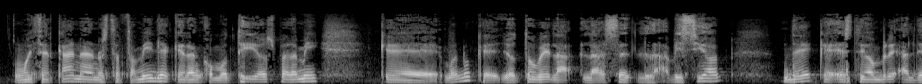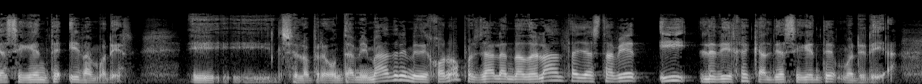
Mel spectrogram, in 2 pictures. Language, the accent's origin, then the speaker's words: Spanish; Azpeitia, Basque Country, Spain; de donde yo soy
